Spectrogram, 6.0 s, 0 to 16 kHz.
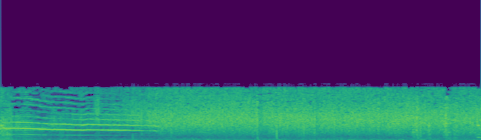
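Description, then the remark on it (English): A man's scream, as he loses his balance and falls 26 stories, slides downward in pitch and fades away over about two seconds, leaving a steady, noisy rush of background sound with a few faint knocks. “I heard a scream. It was …. Lost his balance.”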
